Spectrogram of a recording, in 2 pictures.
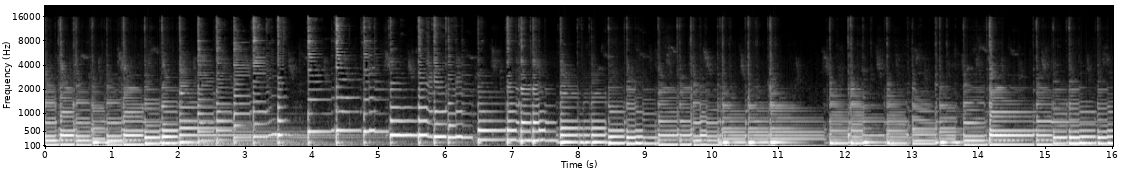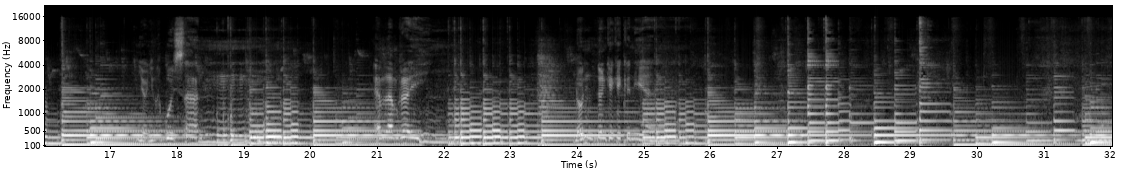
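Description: Nylon-string classical guitar played fingerstyle in C major: a Central Highlands (Tây Nguyên) style melody on a five-note pentatonic scale, plucked notes running continuously over a repeating bass.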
